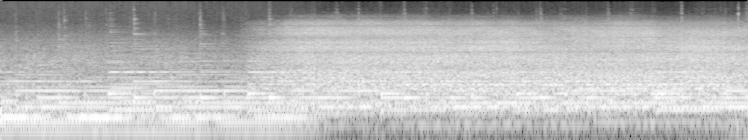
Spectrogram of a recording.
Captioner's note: motor whirring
